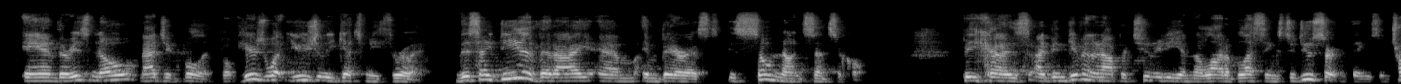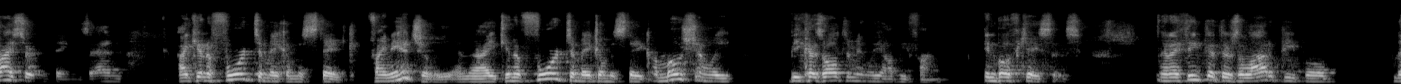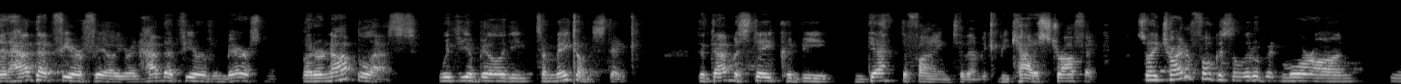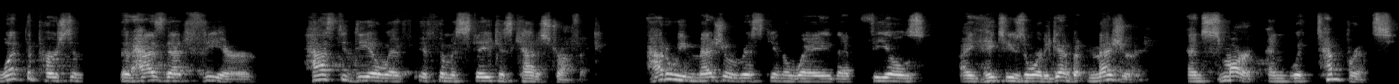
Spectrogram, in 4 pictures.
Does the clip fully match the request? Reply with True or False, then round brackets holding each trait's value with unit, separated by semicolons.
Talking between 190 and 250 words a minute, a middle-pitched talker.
False (175 wpm; 175 Hz)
